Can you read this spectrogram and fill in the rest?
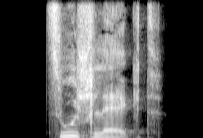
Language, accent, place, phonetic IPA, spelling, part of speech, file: German, Germany, Berlin, [ˈt͡suːˌʃlɛːkt], zuschlägt, verb, De-zuschlägt.ogg
- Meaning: third-person singular dependent present of zuschlagen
